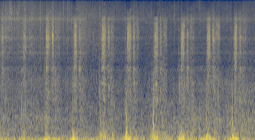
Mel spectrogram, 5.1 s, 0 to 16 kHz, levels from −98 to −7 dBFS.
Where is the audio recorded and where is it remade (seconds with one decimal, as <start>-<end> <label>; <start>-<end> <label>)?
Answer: 0.0-1.7 remade; 1.7-2.2 recorded; 2.2-2.9 remade; 2.9-3.4 recorded; 3.4-5.1 remade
